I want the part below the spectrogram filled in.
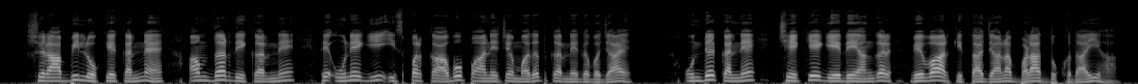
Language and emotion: Dogri, angry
